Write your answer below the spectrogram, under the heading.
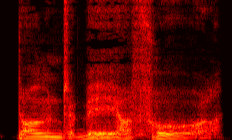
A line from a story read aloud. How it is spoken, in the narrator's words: Andros said to High Luxiat Amazal, pitching his voice low so no one beyond the platform would hear him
